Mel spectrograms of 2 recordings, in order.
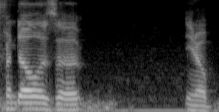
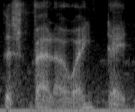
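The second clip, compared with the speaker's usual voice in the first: breathy stage whisper; 8 semitones lower, 12 dB quieter than usual. Pretend. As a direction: whisper it like a secret. Joking whisper about dead body.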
